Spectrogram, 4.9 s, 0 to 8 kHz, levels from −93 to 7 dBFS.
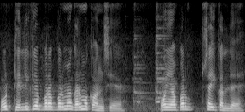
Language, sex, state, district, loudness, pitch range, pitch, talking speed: Hindi, male, Uttar Pradesh, Shamli, -17 LUFS, 160-210 Hz, 190 Hz, 170 wpm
